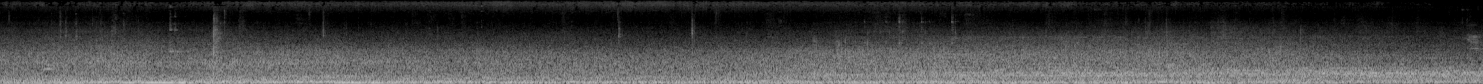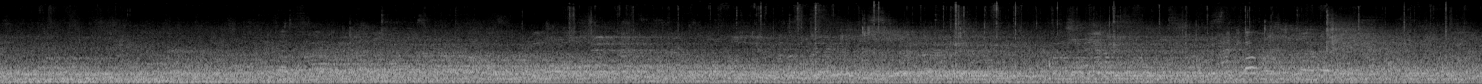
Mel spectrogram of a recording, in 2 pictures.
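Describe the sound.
A steady wash of crowd murmur fills the large, echoing hall of Gare du Nord (North Station) in Brussels at about 7:30 in the evening, at the end of rush hour, with many indistinct voices, footsteps and occasional clatter, continuous and fairly loud throughout.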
